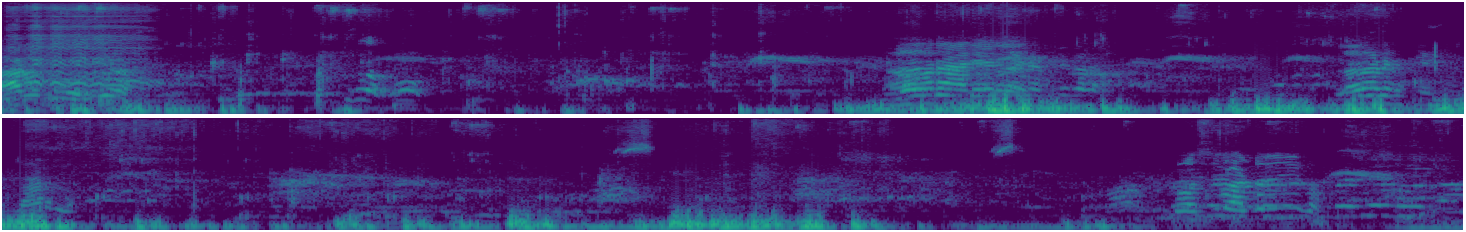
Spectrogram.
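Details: Goats on a goat farm in Ajmer, India, bleat in wavering, quavering bursts while people talk nearby.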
